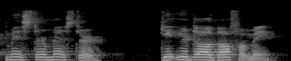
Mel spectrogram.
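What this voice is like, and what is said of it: Middle Eastern accent, clear English. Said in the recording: “in Middle Eastern like accent, but it's like clear English”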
